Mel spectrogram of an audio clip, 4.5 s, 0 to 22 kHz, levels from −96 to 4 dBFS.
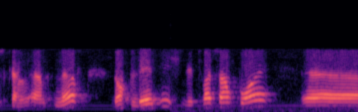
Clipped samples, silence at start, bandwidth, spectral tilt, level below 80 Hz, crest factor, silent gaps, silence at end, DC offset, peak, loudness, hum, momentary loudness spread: under 0.1%; 0.15 s; 3.8 kHz; -7.5 dB/octave; -82 dBFS; 16 dB; none; 0 s; under 0.1%; -16 dBFS; -31 LUFS; none; 10 LU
